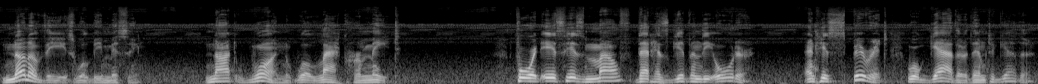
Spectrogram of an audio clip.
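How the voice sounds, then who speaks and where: A man's voice: mid-range voice, a little hiss or hum. A man narrating dramatized scripture in a solemn, emphatic, declamatory manner.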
